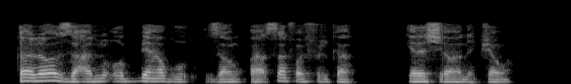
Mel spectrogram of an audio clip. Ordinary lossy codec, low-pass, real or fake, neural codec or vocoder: MP3, 48 kbps; 7.2 kHz; fake; codec, 16 kHz, 4 kbps, FunCodec, trained on LibriTTS, 50 frames a second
